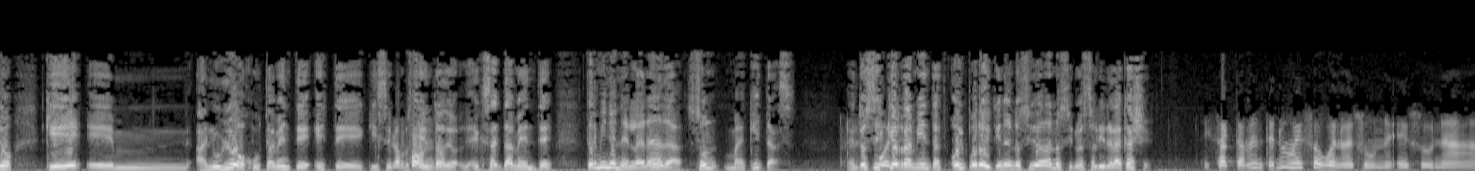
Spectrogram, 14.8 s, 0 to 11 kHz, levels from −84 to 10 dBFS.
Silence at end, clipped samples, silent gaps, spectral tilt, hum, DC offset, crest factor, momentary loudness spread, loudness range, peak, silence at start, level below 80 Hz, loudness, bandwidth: 0 s; under 0.1%; none; -5 dB/octave; none; under 0.1%; 12 dB; 13 LU; 5 LU; 0 dBFS; 0 s; -32 dBFS; -13 LUFS; 8 kHz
